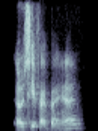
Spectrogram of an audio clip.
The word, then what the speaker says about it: Fagbenle: O.T. Fagbenle.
